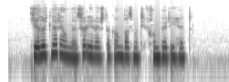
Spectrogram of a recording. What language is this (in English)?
Armenian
